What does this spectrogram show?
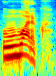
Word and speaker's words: work: चलो WORK, इसको पढ़ते हैं वर्क, इस तरीके से वर्क। इस देखो W से वाह हो गया, इसका उच्चारण नहीं हुआ है, आर और के आपस में सटे हैं तो आर क्या होगा, आधा होता है।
